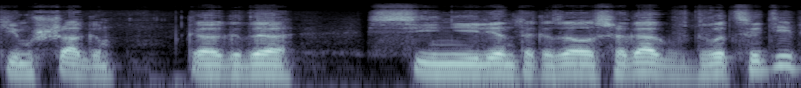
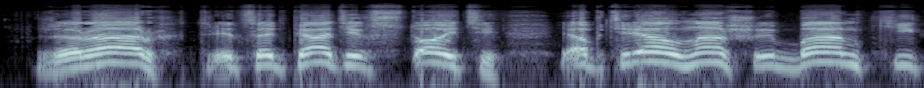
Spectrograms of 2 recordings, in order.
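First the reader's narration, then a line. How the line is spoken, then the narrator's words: Shout. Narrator (Russian): крикнул Ланселот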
